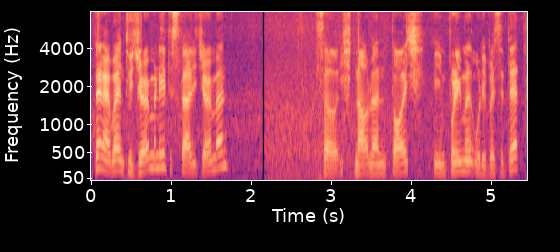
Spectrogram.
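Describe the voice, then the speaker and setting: A man from Chengdu with a Chinese accent, a travel vlogger talking casually to camera outdoors, halting and full of fillers. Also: on the high side, a little hiss or hum. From Chengdu, China. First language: Sichuanese. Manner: chatty, halting, with frequent fillers and laughs. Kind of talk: casual vlog talk to camera. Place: outdoors in the city.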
